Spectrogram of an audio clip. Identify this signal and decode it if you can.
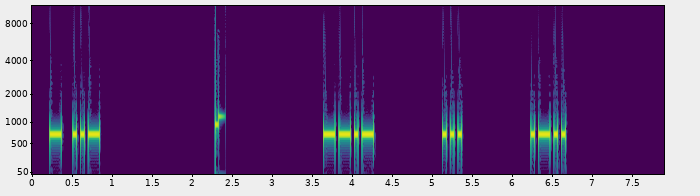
Morse code, heard as a keyed tone, about 25 wpm, spaced as for 11 wpm, 700 Hz. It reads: TU QSL
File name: Top 90 QSO Elements - 6x Character Spacing - 25wpm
